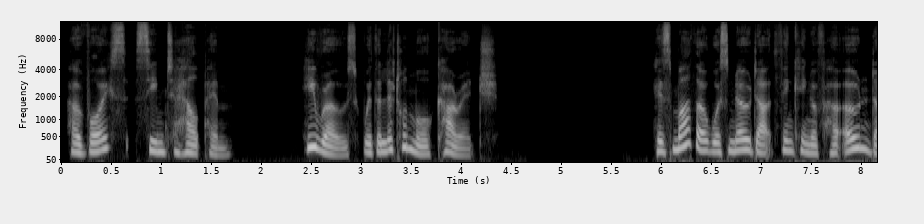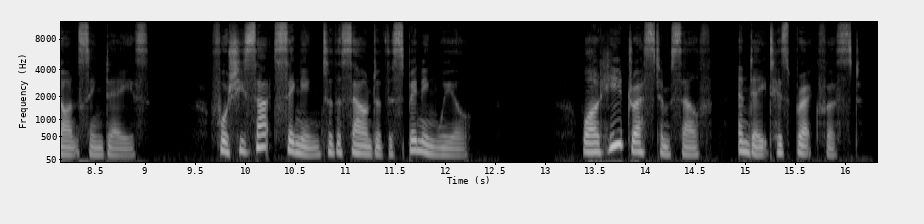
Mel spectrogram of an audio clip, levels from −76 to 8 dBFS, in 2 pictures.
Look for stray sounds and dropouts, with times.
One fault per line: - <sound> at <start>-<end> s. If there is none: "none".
none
